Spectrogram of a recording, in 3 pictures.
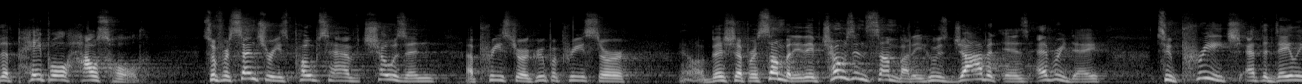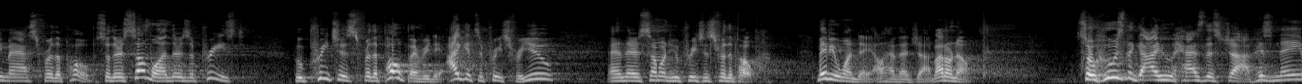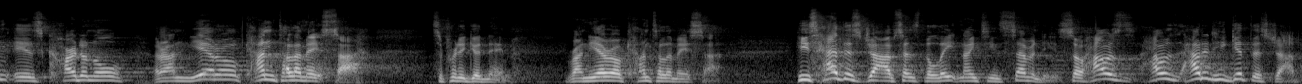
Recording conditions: large echoing room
